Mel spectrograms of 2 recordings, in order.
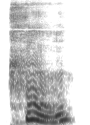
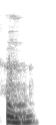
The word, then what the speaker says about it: He: which is the fugitive He. It's Chinese pronunciation, and I don't even know how to write it, but I just write it as H E, but it's actually pronounced her.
